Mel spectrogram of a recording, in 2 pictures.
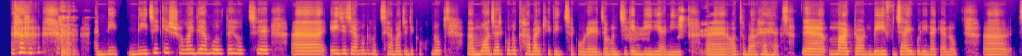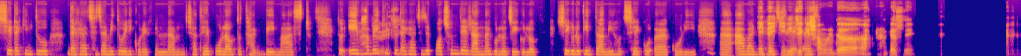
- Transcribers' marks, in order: chuckle; other background noise; laughing while speaking: "আপনার কাছে?"
- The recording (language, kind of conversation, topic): Bengali, podcast, আপনি কীভাবে নিজের কাজ আর ব্যক্তিগত জীবনের মধ্যে ভারসাম্য বজায় রাখেন?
